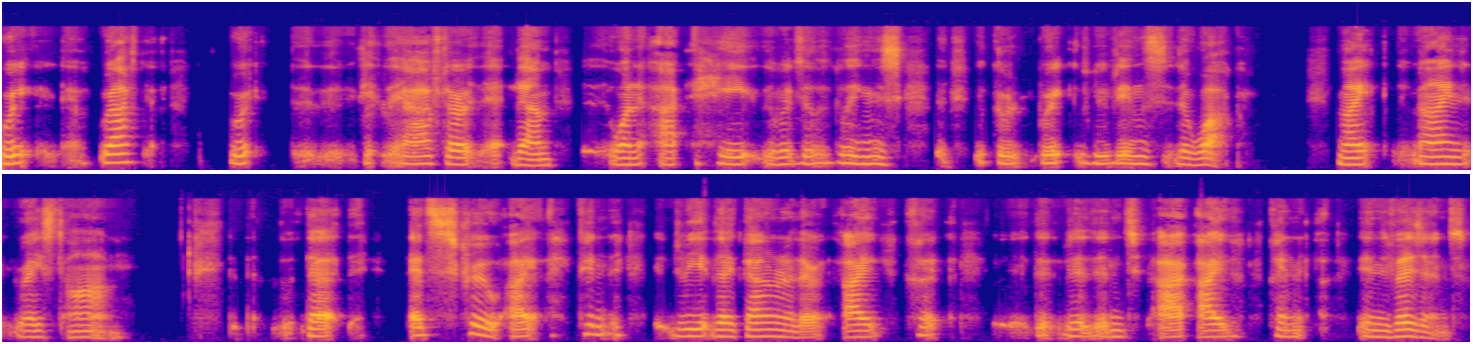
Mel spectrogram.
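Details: Adult woman, former professor, with aphasia after a significant stroke that also caused paralysis; speech with word-finding pauses and garbled words; aphasia.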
